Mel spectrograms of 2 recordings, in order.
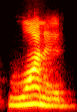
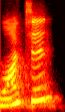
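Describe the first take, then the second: First: The T after N is dropped. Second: The T after N is clearly pronounced. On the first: The speaker calls it wrong. "we'll say wanted" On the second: The speaker calls it right. "Instead of saying wanted"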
